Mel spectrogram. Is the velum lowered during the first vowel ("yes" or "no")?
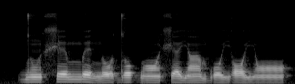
yes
